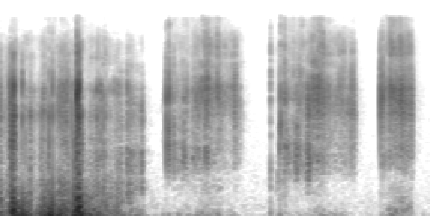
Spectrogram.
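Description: Long nails scratch and tap the front and sides of a textured, labeled plastic Tums tablet bottle, hollow and holding tablets. A dense, crunchy stretch of tapping and rattling gives way to three separate bursts of bright, hissy scratching.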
